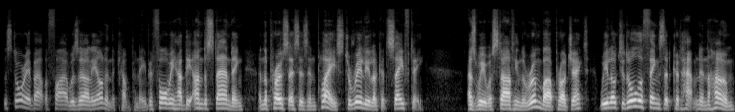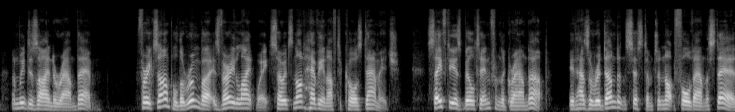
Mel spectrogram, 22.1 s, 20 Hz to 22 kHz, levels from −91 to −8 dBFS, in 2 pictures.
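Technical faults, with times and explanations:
1.02 s and 3.06 s, microphone volume stepped up: the call software decided the mic was too quiet and bumped its input gain in a single jump, about 6 dB then about 2 dB more, so speech and background get louder together, instantly.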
